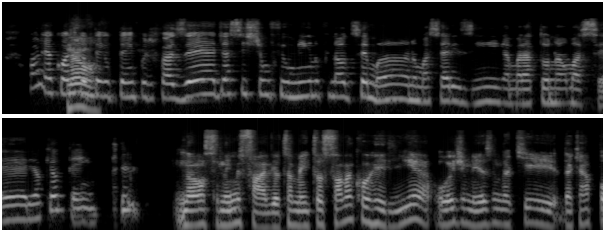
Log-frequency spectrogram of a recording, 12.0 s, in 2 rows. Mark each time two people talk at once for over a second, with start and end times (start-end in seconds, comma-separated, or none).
none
